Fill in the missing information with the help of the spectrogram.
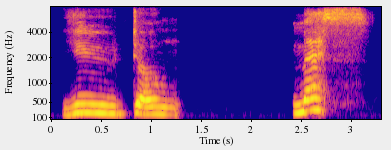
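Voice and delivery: hammed-up tirade with forced gaps; Lady Witch impression. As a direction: punch each word out like a self-righteous YouTuber. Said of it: "uncalled for punctuations in between each word".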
